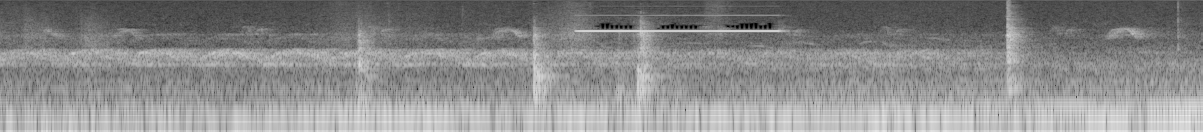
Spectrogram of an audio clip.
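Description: Front-loading washing machine's electronic beep: one steady high-pitched tone lasting about a second, about three seconds in, as the wash programme starts. A few sharp clicks come before and after it.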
